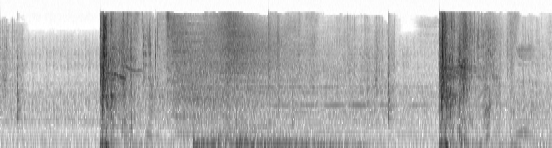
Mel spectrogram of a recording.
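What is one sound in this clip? A bowstring twangs sharply as an arrow is loosed.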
